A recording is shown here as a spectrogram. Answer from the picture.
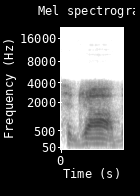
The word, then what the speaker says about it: hijab: Well, I was just going to let Charles know, I believe it's pronounced hijab is the headdress.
